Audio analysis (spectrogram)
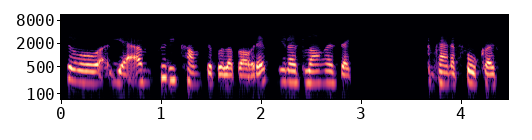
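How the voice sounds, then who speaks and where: A middle-aged woman with a Trinidadian accent, chatting warmly and laughing easily as a guest on a podcast interview. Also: mid-range voice, quick pace, no echo. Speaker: guest, anthem singer. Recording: tinny phone line, dry.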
